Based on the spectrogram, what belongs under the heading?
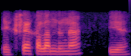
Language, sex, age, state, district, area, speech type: Bodo, male, 18-30, Assam, Chirang, rural, conversation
